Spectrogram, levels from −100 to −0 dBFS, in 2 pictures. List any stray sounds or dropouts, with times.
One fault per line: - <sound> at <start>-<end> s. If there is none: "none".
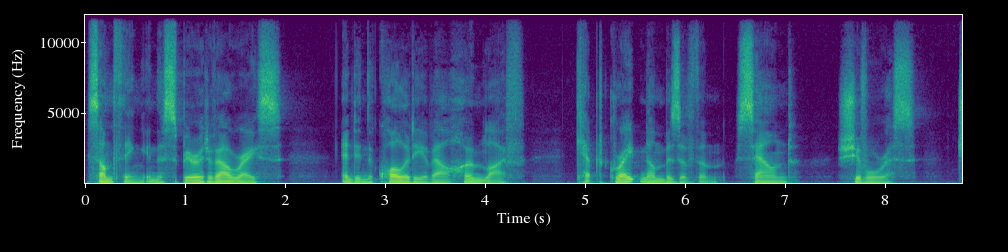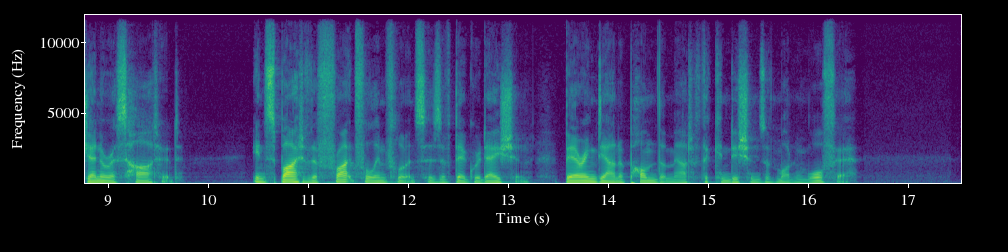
none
